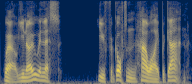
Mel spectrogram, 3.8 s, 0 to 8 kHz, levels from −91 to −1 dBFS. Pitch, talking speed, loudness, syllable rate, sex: 115 Hz, 140 wpm, -19 LUFS, 4.8 syllables/s, male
